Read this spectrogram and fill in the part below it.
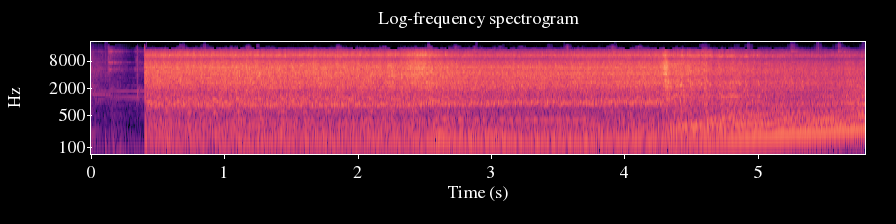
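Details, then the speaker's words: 1970 Plymouth Road Runner V8 with six-barrel carbs and Air Grabber, shakedown drive: fires, settles, then pulls with clean climbing note, no pops, stumbles, backfires or misfires; super smooth. Normal acceleration. "this is awesome this is what I wanted to see and you know what exactly what I wanted perfect perfect smooth no backfires no misfires no nothing super smooth beautiful"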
